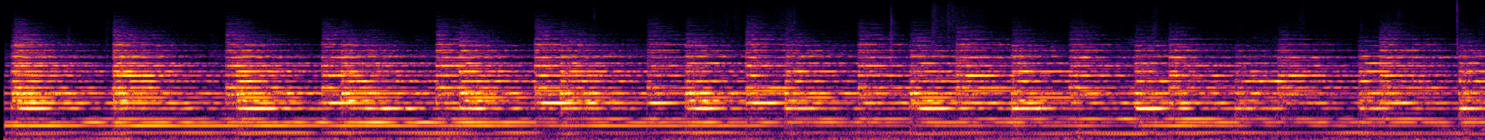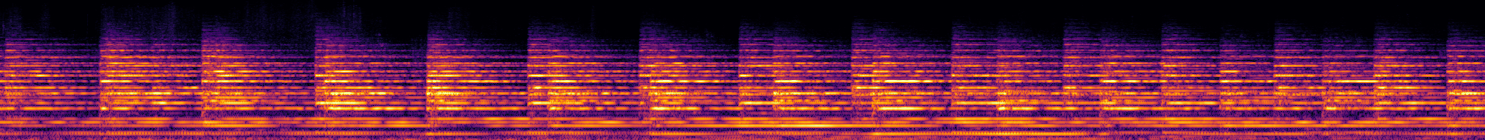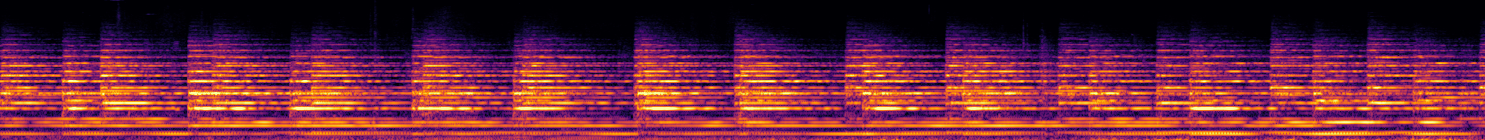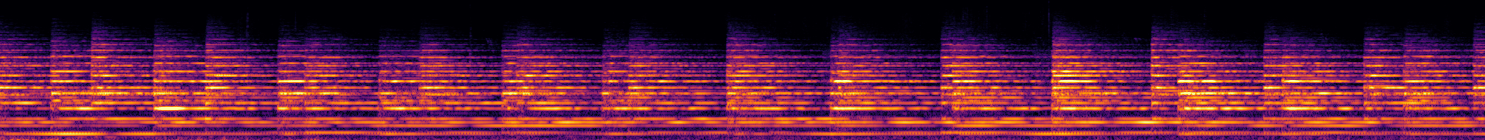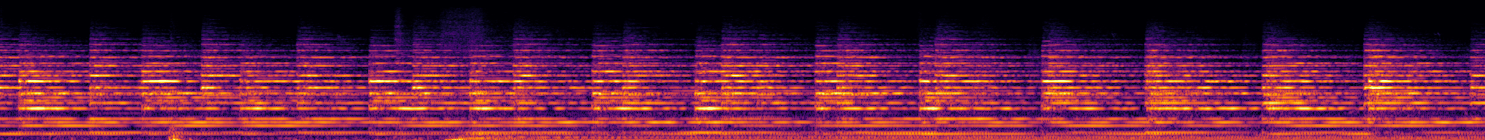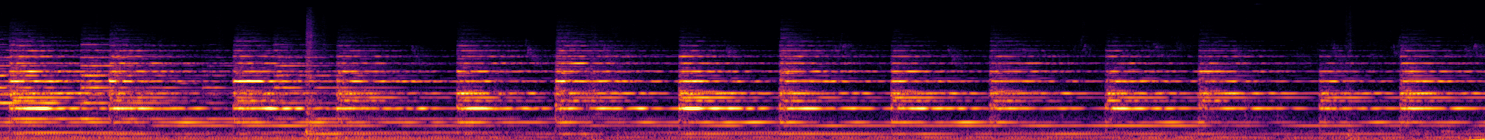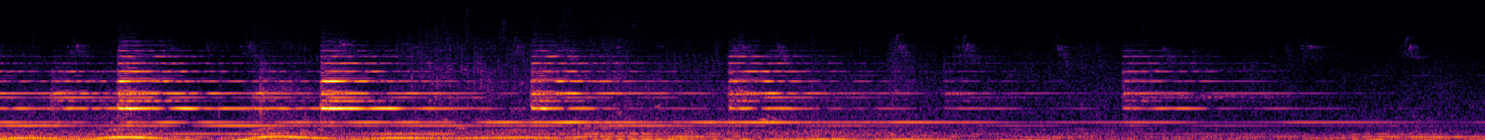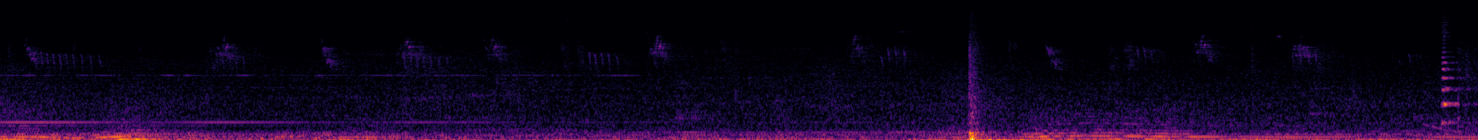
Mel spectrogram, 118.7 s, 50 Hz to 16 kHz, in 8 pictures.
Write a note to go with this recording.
Saturday morning at the square in front of the big church. Sony PCM -D100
